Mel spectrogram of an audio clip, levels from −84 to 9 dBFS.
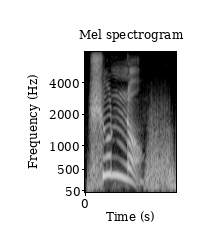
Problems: background sounds at intervals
